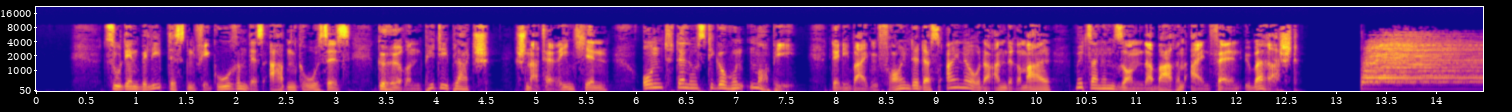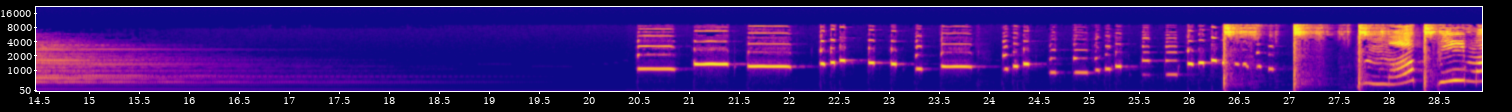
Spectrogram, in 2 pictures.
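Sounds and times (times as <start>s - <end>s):
speech: 0.7s - 13.4s
bell-like tone: 13.3s - 18.3s
sweet flute-like whistling melody: 20.2s - 27.0s
loud sharp thumping beats: 26.3s - 28.7s.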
